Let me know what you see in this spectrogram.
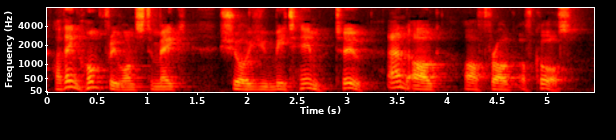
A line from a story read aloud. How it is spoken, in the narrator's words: Brisbane laughed and said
